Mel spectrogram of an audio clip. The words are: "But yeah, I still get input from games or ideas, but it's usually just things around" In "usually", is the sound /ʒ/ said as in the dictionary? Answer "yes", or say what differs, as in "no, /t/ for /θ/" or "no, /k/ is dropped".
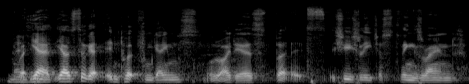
yes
